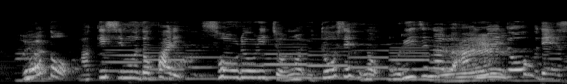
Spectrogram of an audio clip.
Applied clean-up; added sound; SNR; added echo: classical method WPE with log-MMSE.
